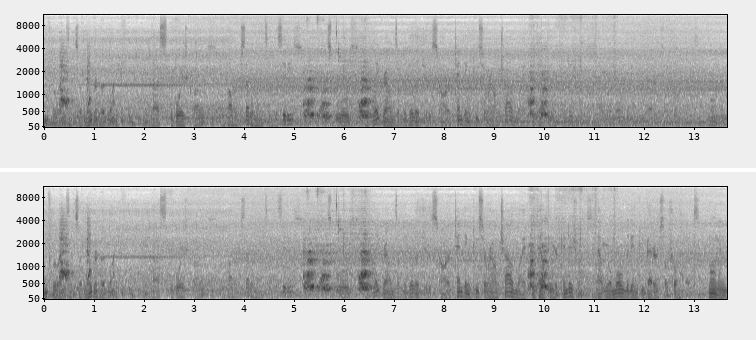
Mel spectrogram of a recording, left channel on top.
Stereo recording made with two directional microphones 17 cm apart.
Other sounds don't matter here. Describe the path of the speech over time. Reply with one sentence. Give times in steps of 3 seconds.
You can hear the speech in the centre from 0 s, on the left from 3 s, in the centre from 6 s and on the right from 9 s.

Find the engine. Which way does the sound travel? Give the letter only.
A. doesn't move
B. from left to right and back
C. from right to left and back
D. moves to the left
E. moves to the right
A.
